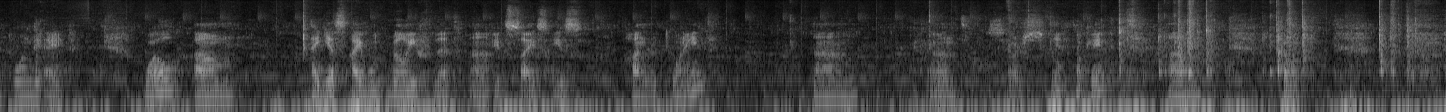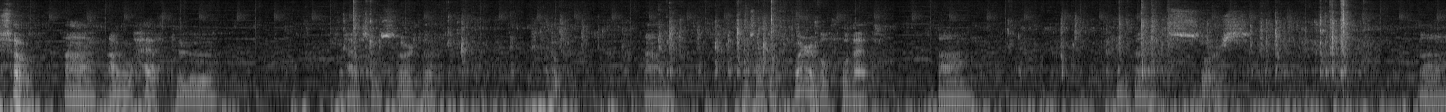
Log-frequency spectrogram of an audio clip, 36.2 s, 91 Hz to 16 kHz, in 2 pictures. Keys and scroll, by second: 0.5 super+k, 0.5 typing, 2.6 super+k, 5.4-5.9 typing, 8.6-9.7 typing, 11.0-11.5 typing, 12.6-17.7 typing, 13.4 Escape, 14.4 Escape, 14.5 Escape, 15.7 Escape, 19.0 typing, 21.1-28.1 typing, 24.4 Escape, 26.2 Escape, 30.7 typing, 31.8-34.9 typing.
